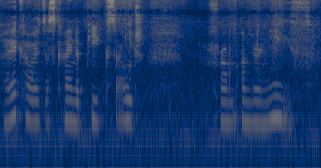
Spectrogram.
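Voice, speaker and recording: A middle-aged woman with a Dutch accent talks through her crafting at an unhurried pace, musing aloud and slipping into soft murmurs. Her voice sits at an ordinary middle pitch. A faint hiss of room noise stays under her voice. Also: little pitch movement. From Netherlands. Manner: chatty, talks to herself while working, soft murmurs and whispers. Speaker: junk journal crafter. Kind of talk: casual craft-along narration.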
